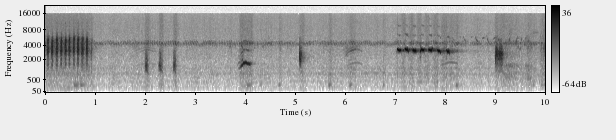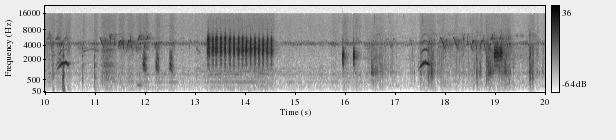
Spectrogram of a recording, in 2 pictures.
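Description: Yellow-breasted chat singing from cover: its jumbled song of long bursts of fast rattling notes at the start and again about 13 seconds in, a run of chirps about 7 seconds in, and scattered short whistles and clucks between quiet gaps.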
